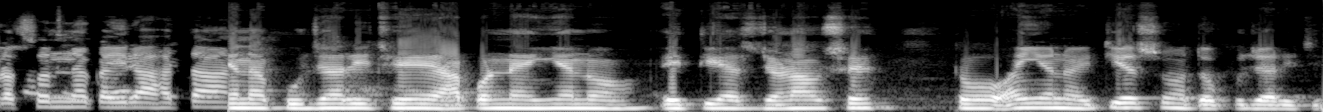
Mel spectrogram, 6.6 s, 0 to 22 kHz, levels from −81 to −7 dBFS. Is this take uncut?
no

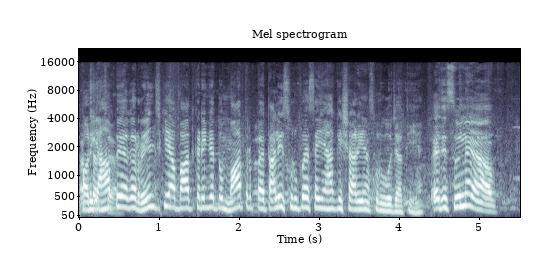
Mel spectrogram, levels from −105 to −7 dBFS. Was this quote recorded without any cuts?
yes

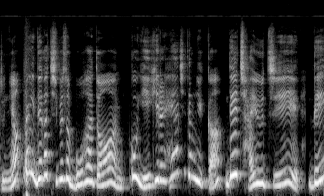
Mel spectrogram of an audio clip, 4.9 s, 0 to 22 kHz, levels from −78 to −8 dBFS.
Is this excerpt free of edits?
no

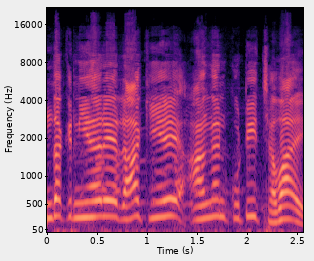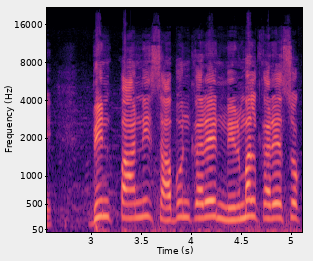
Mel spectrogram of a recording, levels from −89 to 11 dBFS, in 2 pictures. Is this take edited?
no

